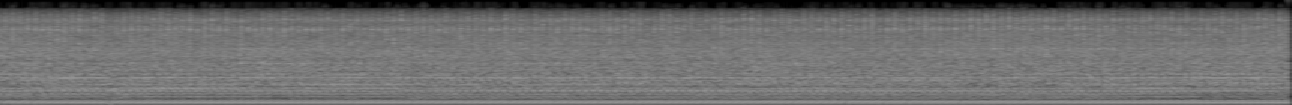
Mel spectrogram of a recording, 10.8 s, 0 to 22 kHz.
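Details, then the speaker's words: Simplicity tractor with a cheap Chinese replacement carburetor; steady, fast, even drone with no hunting; idle estimated about 500 rpm too high, owner plans to add a spring to idle properly; cause not confirmed. "it's probably about five hundred rpms too high anyway"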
